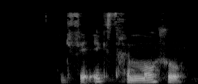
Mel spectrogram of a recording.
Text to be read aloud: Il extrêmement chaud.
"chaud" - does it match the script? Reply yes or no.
yes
